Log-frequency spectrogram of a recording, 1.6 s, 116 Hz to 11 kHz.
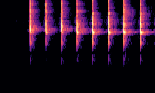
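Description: A spoon taps the metal canning lid of a sealed jam jar nine times at a steady pace. Each tap is a tight, bright click around 2.2 kHz that dies away almost at once. The short, tight sound shows that a vacuum has formed under the lid.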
